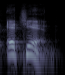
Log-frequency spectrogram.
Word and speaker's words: Etienne: Now, it's no, because there shouldn't be. There shouldn't be a third syllable. There shouldn't be. It should just be Etienne if you're actually doing it right.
